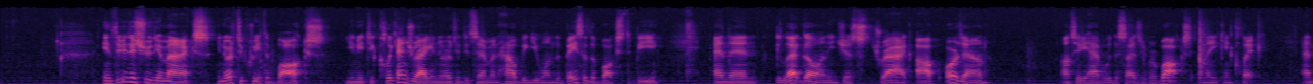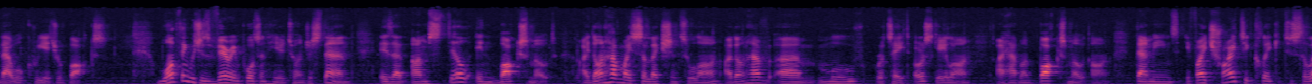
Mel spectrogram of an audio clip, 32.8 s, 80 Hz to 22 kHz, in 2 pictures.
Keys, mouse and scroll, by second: 11.2-32.8 drag.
